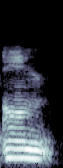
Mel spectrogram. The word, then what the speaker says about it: Om: And it's pronounced with ah, oo, and the is pronounced with the tongue just behind the roof of the top teeth, that little fleshy part there.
